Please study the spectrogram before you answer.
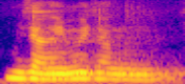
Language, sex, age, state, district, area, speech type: Bodo, female, 60+, Assam, Kokrajhar, rural, spontaneous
